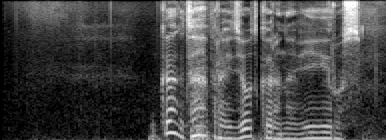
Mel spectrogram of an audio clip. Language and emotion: Russian, sad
